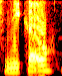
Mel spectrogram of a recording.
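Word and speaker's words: Niko: It's Nico. That's N-I-K-O. – Okay. – And then the Bank of Cardiff is spelled C-A-R-D-I-F-F, as in Frank, so it's a car and the different.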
